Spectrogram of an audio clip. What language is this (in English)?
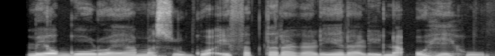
Kikuyu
